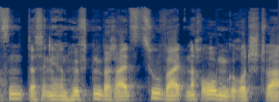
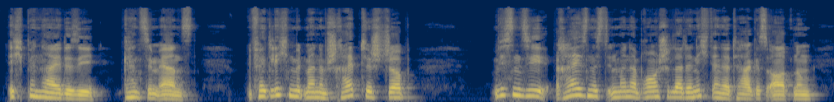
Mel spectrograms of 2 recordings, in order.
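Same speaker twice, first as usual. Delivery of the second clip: higher, teasing feminine voice; woman's voice; 5 semitones higher than usual. Acted. The beauty teases the agent about his phone call, playfully higher.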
